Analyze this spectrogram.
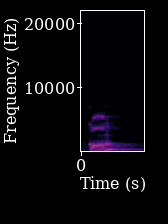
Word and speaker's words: comb: We will not pronounce B in all of these words.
